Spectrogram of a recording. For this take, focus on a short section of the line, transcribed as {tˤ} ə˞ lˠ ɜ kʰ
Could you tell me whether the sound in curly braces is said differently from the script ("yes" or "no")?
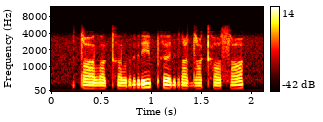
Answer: no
